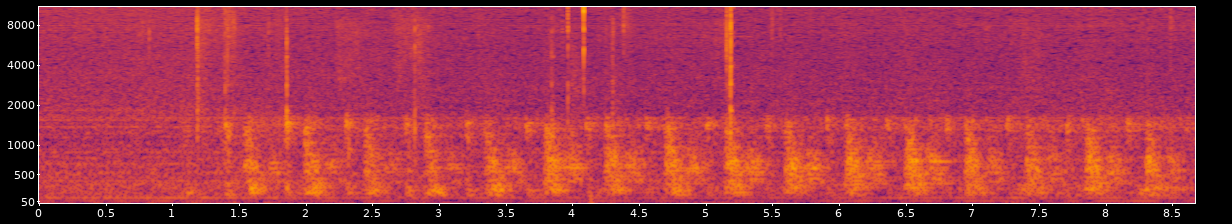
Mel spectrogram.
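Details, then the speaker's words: Normal fetal heartbeat recorded by an obstetrician through the womb: rapid, regular whooshing pulsations at about 133 per minute. "e eu trouxe aqui pra vocês um vídeo que um obstetra cuca pegou sobre o coração do bebê olha só"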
